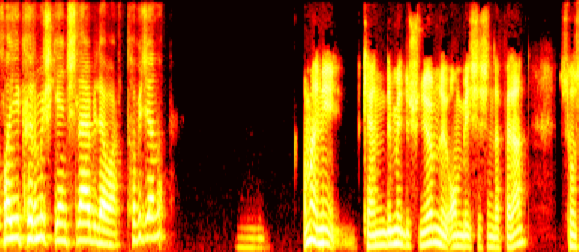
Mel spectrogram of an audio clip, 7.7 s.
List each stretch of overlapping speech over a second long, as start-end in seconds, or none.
none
